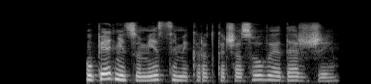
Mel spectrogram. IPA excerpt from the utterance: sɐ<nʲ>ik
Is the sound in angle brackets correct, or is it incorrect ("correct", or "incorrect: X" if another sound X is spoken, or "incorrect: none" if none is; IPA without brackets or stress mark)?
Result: incorrect: mʲ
